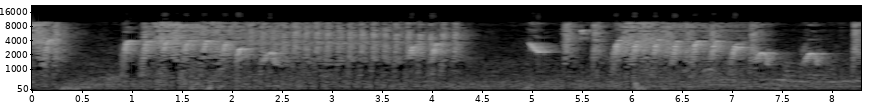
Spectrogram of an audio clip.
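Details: A male grey-cheeked bulbul (given as brown-cheeked bulbul, Alophoixus bres), used as a lure or tutor song, sings loud, rapid, high chattering trills in long bursts, broken by short pauses and a few clear whistled notes.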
